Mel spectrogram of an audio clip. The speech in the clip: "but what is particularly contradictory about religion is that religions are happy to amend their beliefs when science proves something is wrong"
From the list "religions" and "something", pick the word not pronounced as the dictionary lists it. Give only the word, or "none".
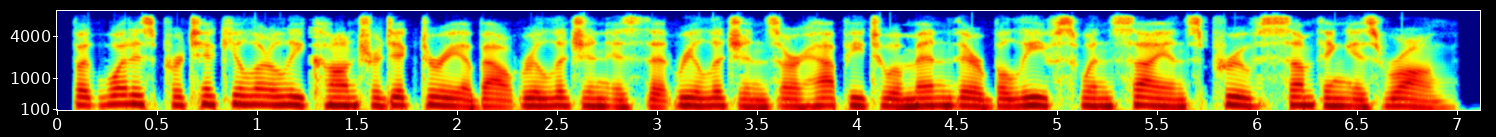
none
